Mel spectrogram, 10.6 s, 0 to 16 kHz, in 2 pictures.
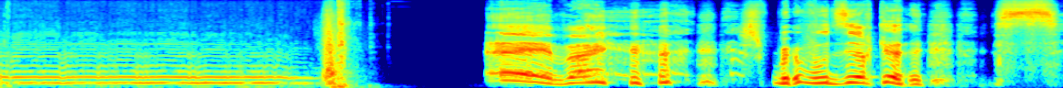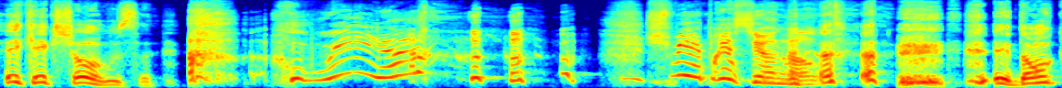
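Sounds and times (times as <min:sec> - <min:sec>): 
small fruit fly buzzing in a studio: 0:00.0 - 0:01.8
speech: 0:02.7 - 0:10.6
laughter: 0:02.9 - 0:04.9, 0:06.2 - 0:10.5.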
